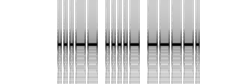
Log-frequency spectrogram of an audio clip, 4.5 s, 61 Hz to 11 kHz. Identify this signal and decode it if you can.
Morse code, heard as a keyed tone, about 20 wpm, 700 Hz. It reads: 349
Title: Numbers - 3-Digit 20wpm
